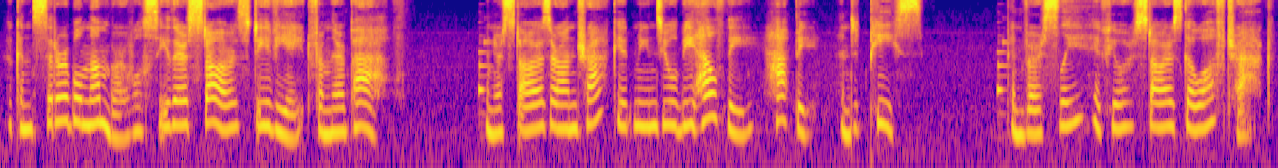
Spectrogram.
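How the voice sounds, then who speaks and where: A woman voicing a young astrologist in a game, earnest, proud and wistful, with measured, reflective delivery. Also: sits high, a little hiss or hum. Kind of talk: scripted game voice acting.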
